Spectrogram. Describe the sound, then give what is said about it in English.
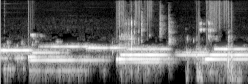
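A misplaced mobile phone, somewhere close to a computer, rings loudly with a steady electronic ringtone of sustained high tones that shift pitch partway through and briefly break, with faint rustling underneath and no talking. “I hear my phone, but I don't know where I put it.”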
